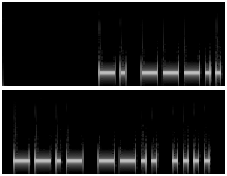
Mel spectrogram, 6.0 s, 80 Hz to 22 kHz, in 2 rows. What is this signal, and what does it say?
Morse code, heard as a keyed tone, about 17 wpm, 700 Hz. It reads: N8QZH
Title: USA Callsign DE Callsign - 5 Characters - 17wpm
